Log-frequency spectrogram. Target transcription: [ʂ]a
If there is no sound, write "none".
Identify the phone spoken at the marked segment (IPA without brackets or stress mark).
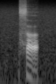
s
